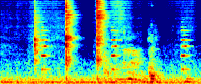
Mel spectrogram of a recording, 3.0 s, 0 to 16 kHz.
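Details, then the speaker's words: Three sharp metallic mallet taps driving the access cannula into bone during kyphoplasty for an L2 lumbar compression fracture in a woman over 50 with a prior L4 compression fracture, in a quiet procedure room. "Get a feel for this. Like taps. Good."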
